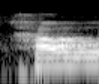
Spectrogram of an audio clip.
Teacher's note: واو لین ہے، تھوڑا نرمی کے ساتھ کھینچ کر ادا کریں گے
